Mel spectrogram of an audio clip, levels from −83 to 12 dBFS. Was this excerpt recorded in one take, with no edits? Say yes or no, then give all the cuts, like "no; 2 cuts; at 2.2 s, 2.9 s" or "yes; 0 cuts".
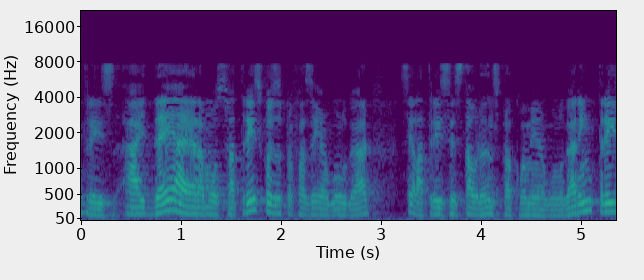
yes; 0 cuts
